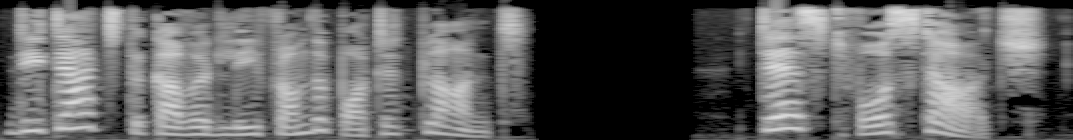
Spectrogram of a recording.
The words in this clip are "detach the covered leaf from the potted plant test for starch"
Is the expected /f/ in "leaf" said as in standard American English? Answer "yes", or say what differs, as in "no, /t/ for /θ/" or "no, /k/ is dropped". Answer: yes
